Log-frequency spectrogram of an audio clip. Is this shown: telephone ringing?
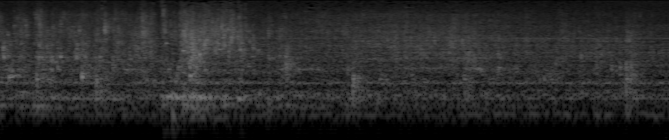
no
